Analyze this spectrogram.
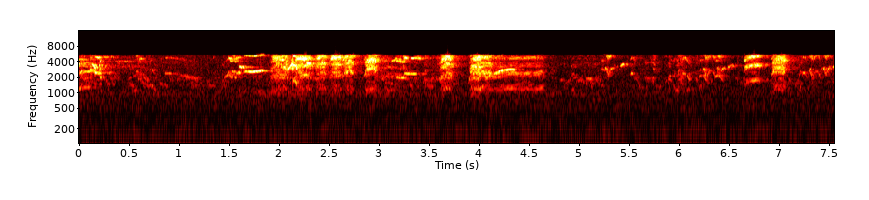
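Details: Morning chorus of lorikeets outside a window, waking the household like an alarm clock: overlapping harsh screeching squawks and shrill chattering notes, several birds calling at once in dense irregular bursts, with a steady low background hum.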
